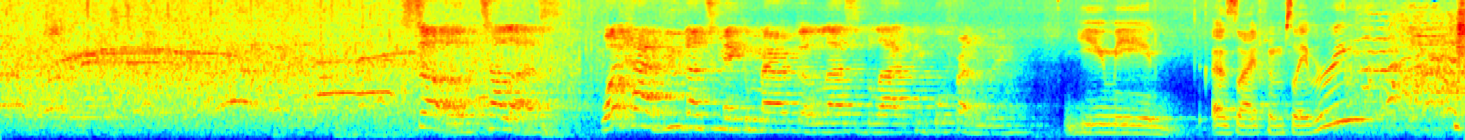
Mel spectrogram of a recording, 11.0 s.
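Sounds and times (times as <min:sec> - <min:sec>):
audience applause: 0:00.0 - 0:04.8
speech: 0:03.2 - 0:10.9
laughter: 0:10.2 - 0:10.9.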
